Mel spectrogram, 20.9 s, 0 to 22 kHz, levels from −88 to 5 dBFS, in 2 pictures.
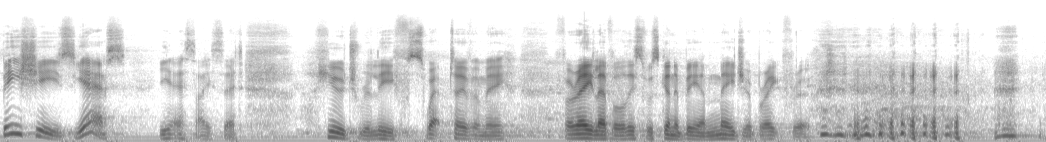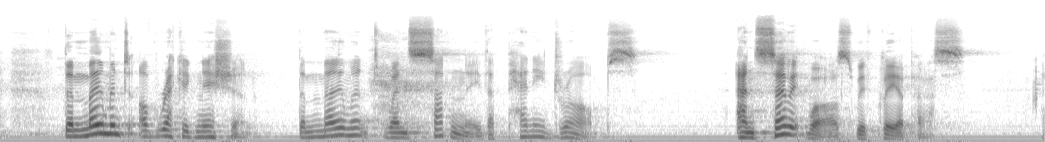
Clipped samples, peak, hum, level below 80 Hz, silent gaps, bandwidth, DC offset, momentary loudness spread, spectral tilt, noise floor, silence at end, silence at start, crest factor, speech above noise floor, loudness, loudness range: under 0.1%; -6 dBFS; none; -60 dBFS; none; 19.5 kHz; under 0.1%; 15 LU; -4.5 dB/octave; -59 dBFS; 0 s; 0 s; 30 dB; 24 dB; -35 LUFS; 7 LU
